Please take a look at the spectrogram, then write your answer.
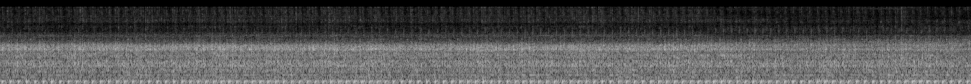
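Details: Yamaha Mio J scooter idling: coarse, gritty rattle from the CVT/belt drive side, very rough; on inspection the CVT roller housing was found loose/worn.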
